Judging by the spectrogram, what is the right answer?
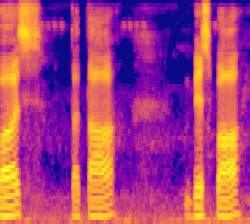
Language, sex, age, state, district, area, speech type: Manipuri, male, 45-60, Manipur, Kakching, rural, spontaneous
